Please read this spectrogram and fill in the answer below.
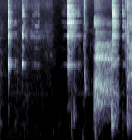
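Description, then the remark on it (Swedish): Glasses of a small cold Irish drink clink together in a toast, a handful of bright, sharp knocks, two light taps followed by a louder, fuller rattle of glass near the end. “Ja, nej men skål …. Skål! skål”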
